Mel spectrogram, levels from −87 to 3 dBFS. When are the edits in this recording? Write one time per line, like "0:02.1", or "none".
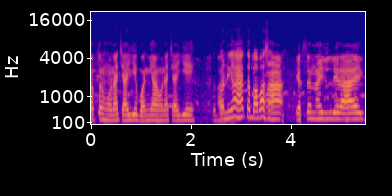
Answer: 0:03.5

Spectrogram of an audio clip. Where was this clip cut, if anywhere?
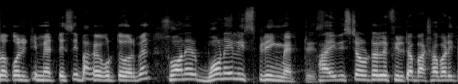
0:01.5
0:03.2

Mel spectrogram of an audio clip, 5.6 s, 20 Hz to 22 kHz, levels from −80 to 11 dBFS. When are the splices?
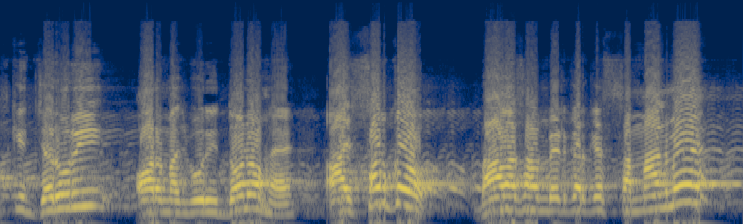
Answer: none

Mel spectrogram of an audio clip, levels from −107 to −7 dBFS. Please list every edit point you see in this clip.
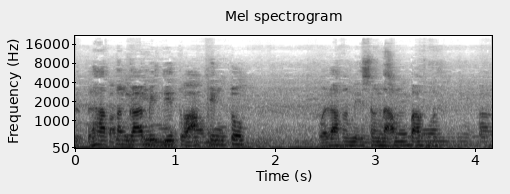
none

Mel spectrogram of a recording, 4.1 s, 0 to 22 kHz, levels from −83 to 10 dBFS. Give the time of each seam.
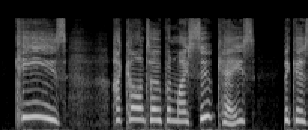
0:02.1

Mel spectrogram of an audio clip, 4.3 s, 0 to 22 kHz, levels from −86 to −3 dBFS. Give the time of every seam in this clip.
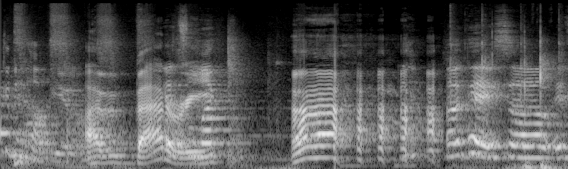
0:03.3

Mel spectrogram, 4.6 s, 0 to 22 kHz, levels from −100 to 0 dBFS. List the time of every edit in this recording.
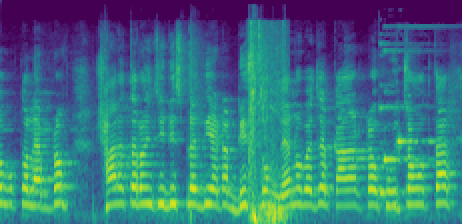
0:02.6

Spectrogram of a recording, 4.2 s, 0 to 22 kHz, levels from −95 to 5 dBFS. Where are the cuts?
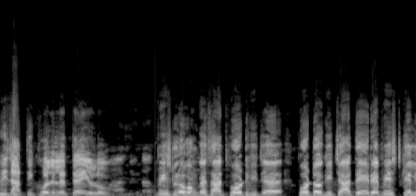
0:01.6

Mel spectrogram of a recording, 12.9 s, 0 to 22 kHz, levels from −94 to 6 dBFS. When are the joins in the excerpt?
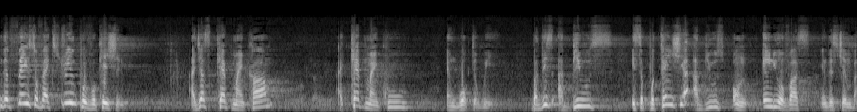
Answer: none

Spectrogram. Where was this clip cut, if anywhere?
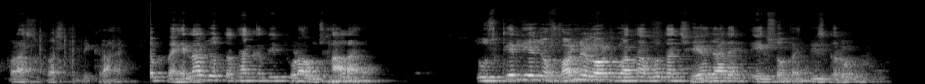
0:01.6

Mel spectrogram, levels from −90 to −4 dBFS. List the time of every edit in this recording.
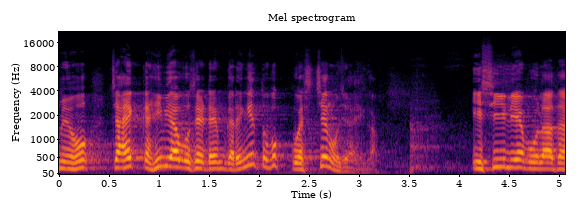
0:03.5

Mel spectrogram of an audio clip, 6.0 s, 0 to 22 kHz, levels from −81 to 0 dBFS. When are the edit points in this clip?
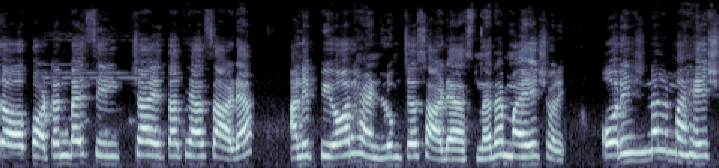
none

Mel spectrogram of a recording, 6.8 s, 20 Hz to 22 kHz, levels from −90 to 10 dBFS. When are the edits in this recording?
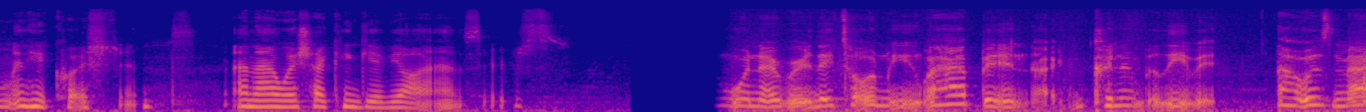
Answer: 0:03.6

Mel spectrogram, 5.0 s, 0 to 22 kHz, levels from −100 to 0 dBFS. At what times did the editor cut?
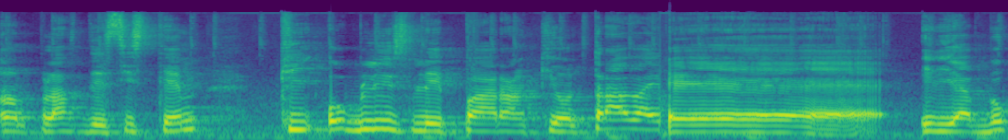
0:03.3

